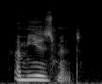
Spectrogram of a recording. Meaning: 1. Entertainment 2. An activity that is entertaining or amusing, such as dancing, gunning, or fishing
- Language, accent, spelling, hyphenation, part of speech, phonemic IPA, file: English, US, amusement, a‧muse‧ment, noun, /əˈmjuzmənt/, En-us-amusement.ogg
